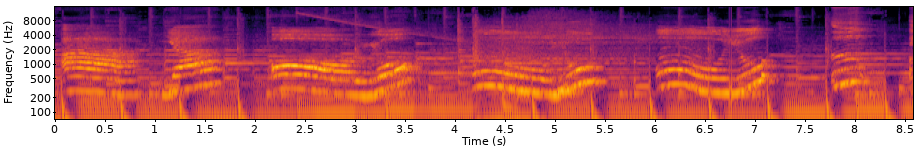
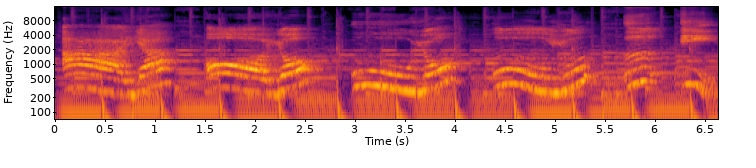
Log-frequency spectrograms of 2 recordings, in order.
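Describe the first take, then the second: First: The list is read more slowly. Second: The list is read at normal speed.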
